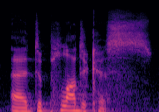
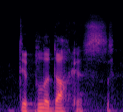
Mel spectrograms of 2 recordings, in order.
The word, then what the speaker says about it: Diplodocus: And I also enjoy Diplodocus, which I think is how you're meant to pronounce the one that I for years called Diplodocus.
